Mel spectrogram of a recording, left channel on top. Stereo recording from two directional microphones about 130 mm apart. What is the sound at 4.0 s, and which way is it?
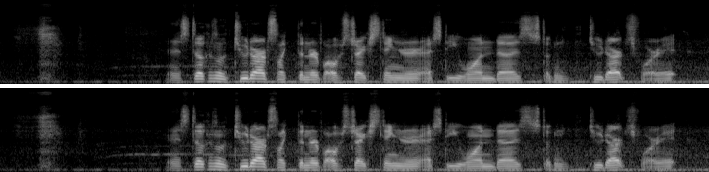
Speech, 20° left (ahead or behind).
